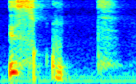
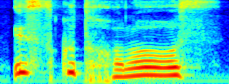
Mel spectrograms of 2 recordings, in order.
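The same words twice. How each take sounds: First: A sharp whispered اسكت so nobody overhears; whispered hush. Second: Said in the usual way. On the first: Acted. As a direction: whisper اسكت, breath only, no voice. Hushing him.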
